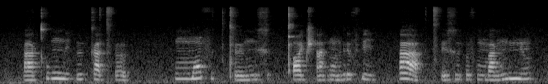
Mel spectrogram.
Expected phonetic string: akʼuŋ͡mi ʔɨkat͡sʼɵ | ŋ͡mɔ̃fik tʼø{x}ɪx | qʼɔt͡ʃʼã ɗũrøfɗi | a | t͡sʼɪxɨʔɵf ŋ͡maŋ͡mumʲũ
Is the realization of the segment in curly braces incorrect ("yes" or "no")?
yes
